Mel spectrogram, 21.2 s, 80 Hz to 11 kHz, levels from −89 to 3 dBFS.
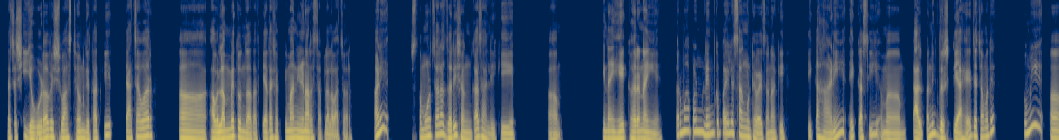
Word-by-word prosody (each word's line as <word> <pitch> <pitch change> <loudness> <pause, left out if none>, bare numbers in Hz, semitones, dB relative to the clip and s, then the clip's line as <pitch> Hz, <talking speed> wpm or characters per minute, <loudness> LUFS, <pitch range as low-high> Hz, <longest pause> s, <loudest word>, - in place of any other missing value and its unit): त्याच्याशी 130 +5 -4
एवढा 110 +2 +4
विश्वास 125 -2 0
ठेवून 120 0 +3
घेतात, 110 +1 0
की 175 +1 -1
त्याच्यावर 145 +5 0 0.6
अ, - - 0 0.6
अवलंबित 125 +6 +6
होऊन 125 -4 +3
जातात, 100 -2 0
की 120 - 0
आता 130 +3 +1
शक्तिमान 125 +2 +1
येणारच 120 -2 +3
आपल्याला 95 -1 -4
वाचवायला. 80 - -6 0.5
आणि 260 +10 +2 0.5
समोरच्याला 160 +7 0
जरी 130 +8 +4
शंका 120 -2 0
झाली, 115 -10 -1
की 105 0 -1 0.7
अं, 100 -2 -3 0.7
की 125 - -8
नाही 120 0 +2
हे 120 +2 +4
खरं 120 0 +3
नाहीये, 110 -4 0 0.3
तर 175 - -2
मग 240 +4 +1
आपण 235 -1 -2
नेमकं 200 +3 -1
पहिले 205 0 0
सांगून 160 -6 0
ठेवायचं 100 -5 -1
ना, 110 0 -1
की 115 - -4
ती 95 -7 -15
कहाणी 125 - +1
एक 145 +1 -5
अशी 185 +9 -2
अ, - - -13
म 105 -2 -1 0.2
काल्पनिक 130 - +1
दृष्टी 125 -2 0
आहे, 105 +2 +2
ज्याच्यामध्ये 155 - -1
तुम्ही 260 - -5
अ, 275 - -7
125 Hz, 140 wpm, -23 LUFS, 110-155 Hz, 0.7 s, अवलंबित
